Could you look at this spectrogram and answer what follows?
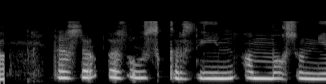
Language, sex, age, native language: Icelandic, male, 10, Icelandic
